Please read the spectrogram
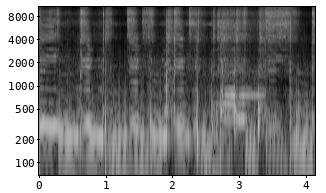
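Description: Live reggae band playing an instrumental passage between sung lines: electric guitar and bass guitar over a drum kit keeping a steady beat.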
